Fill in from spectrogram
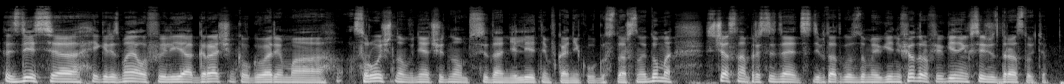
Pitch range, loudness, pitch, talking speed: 110-130 Hz, -15 LUFS, 115 Hz, 150 wpm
